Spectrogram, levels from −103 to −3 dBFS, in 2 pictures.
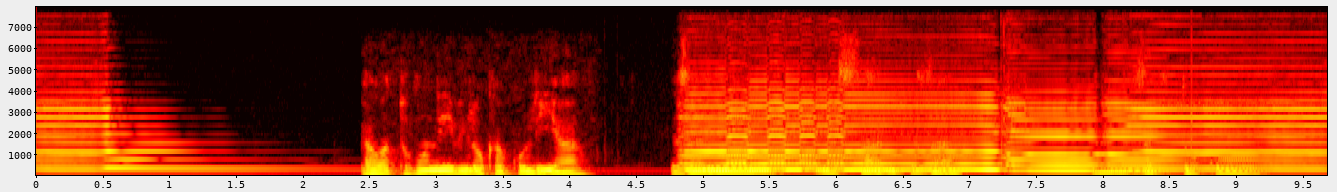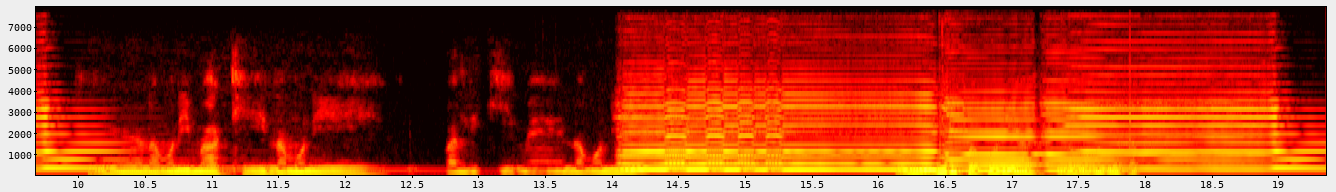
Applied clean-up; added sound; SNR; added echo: none; Bowed string instrument; -2 dB; none.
